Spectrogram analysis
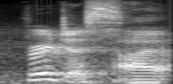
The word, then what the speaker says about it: Verjus: So now I'm actually gonna look up how to pronounce it. Oop. How to, and because I don't know, I didn't trust if Google was right. It might be right. Pronounce Verjus. See. Verjus. Nope, it is right.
